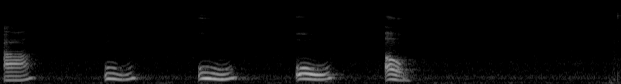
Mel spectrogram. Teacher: इनको बोलने में हमारी जिभ्या का पिछला भाग मदद करता है।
